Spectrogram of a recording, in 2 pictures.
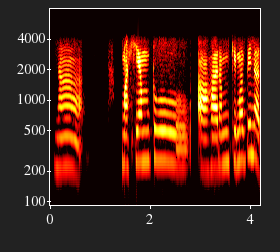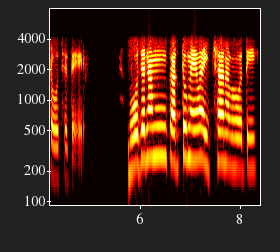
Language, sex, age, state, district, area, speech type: Sanskrit, female, 30-45, Telangana, Karimnagar, urban, conversation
